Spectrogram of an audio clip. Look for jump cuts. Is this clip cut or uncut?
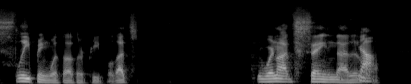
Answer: uncut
